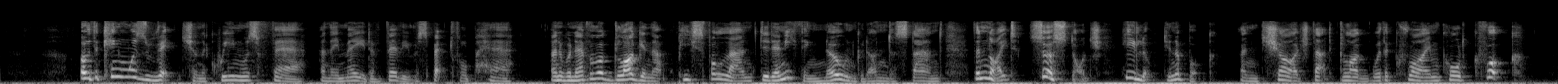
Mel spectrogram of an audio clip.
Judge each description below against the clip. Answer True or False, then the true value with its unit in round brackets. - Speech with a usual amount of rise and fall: False (6.2 semitones)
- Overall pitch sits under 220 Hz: True (185 Hz)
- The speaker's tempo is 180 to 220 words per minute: True (190 wpm)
